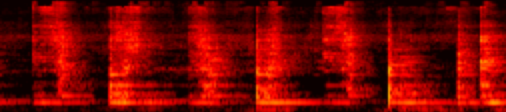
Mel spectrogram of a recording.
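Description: Onions and green chilies stirred in a pan with a utensil, giving repeated scraping strokes against the metal at a steady rhythm, close and clear with no talking.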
